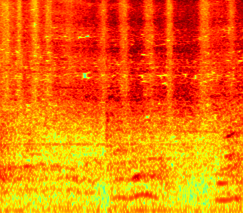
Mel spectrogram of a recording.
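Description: Faint rubbing and rustling noise from a hand-held phone microphone being handled as it pans, with a faint distant voice in the second half.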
